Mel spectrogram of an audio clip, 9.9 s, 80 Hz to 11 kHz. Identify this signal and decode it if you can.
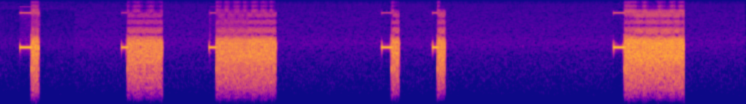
ACARS aircraft data, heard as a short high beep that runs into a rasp, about 2400 baud.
